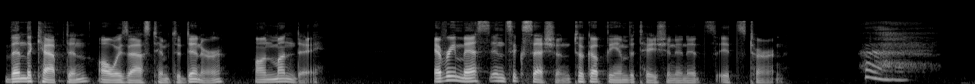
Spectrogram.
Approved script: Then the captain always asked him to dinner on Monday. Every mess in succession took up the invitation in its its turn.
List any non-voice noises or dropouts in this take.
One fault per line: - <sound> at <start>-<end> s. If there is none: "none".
- sigh at 8.6-9.4 s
